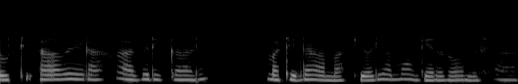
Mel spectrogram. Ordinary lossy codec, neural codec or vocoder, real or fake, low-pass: none; codec, 44.1 kHz, 3.4 kbps, Pupu-Codec; fake; 3.6 kHz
